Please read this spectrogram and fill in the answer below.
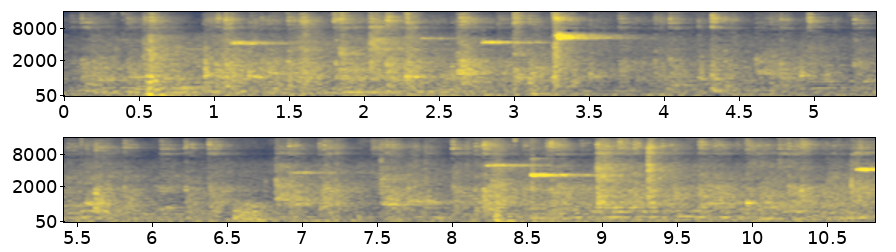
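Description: Table tennis ball being hit back and forth in a rally. It clicks off the rackets and bounces on the table, a string of sharp hits about half a second apart, several ringing with a short high ping.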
